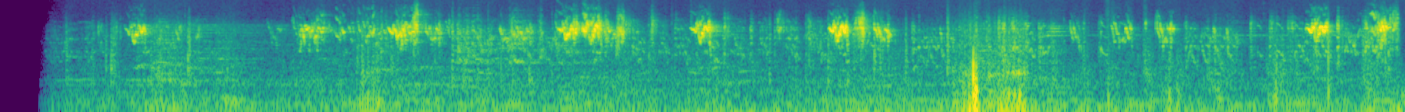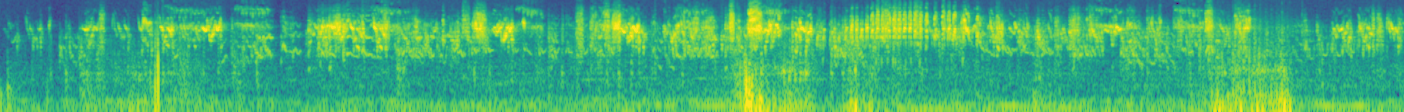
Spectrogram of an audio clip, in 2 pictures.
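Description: Budgerigars chirping in an aviary: short single calls about once a second at first, building into a busy, near-continuous warbling chatter in the second half. A few brief low thumps are heard in between.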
